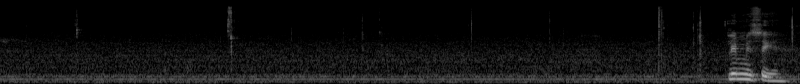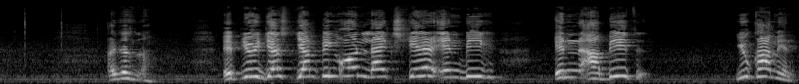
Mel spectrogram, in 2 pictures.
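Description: Crawfish shells crack and crunch as they are peeled.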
